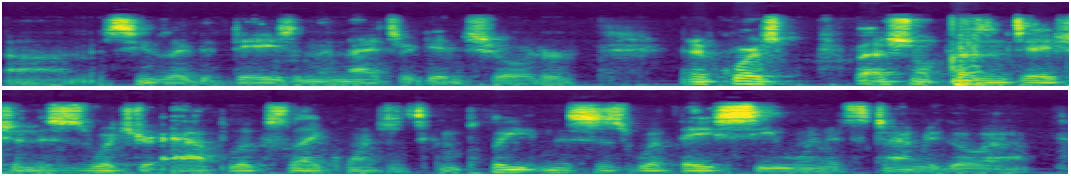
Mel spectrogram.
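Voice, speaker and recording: With lively intonation, a man with a very deep, low pitch speaks at a very fast pace. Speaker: sales team leader. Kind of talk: screencast sales presentation. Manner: hesitant, many fillers.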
